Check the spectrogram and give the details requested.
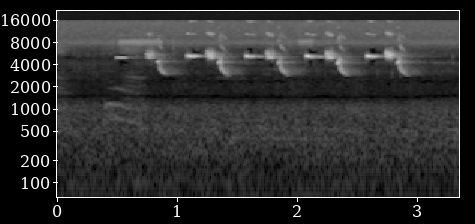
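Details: Male great tit (Parus major) song in a garden in Weener, East Frisia, far northwest Germany, March 2023: a bright two-note phrase, high then lower, about twice a second, over steady background hiss.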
